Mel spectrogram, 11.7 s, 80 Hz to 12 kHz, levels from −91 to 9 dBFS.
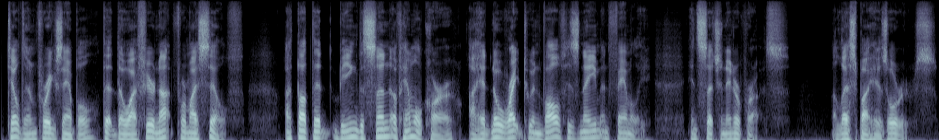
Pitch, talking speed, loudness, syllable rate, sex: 95 Hz, 190 wpm, -20 LUFS, 5.4 syllables/s, male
